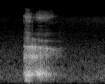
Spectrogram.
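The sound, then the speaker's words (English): A single short, rough throat clearing, a guttural burst that swells quickly and fades within about half a second, alone against quiet. “Not really bothering to hide his boredom, he cleared his throat.”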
